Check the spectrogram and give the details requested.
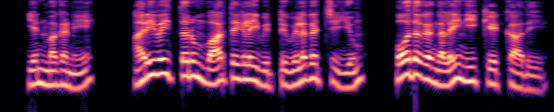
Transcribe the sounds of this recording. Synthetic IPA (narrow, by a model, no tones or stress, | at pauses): ɛnmɐɣɐneː | ɐɾɪʋɐɪt̪ːɐɾɯmʋaːɾt̪ɐɪɣɐɭɐɪʋɪʈːɯʋɪɭɐɣɐt͡ʃːɛjːɯm | poːðɐɣɐŋɡɐɭɐɪniːkeːʈkaːðḛː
